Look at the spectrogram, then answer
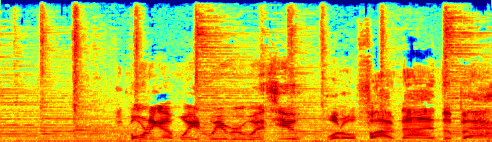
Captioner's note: slow-paced guitar music; radio Announcer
